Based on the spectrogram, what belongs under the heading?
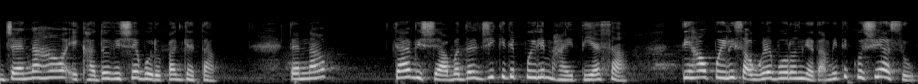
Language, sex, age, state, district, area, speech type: Goan Konkani, female, 18-30, Goa, Quepem, rural, spontaneous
